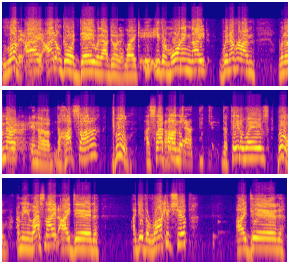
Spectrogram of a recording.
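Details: Adult speaker; Ordinary conversational speech.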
